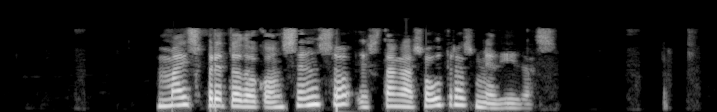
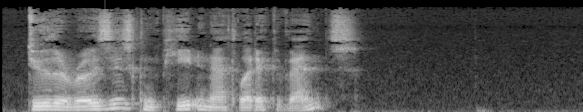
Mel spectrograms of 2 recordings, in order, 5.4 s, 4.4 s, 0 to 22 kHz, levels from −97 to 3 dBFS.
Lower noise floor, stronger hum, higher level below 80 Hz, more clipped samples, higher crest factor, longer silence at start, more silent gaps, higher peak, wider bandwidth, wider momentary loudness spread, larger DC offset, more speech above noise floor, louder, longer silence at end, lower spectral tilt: first, under -90 dBFS vs -54 dBFS; neither; second, -52 dBFS vs -46 dBFS; neither; about the same, 16 dB vs 18 dB; first, 1.2 s vs 0.2 s; neither; about the same, 0 dBFS vs 0 dBFS; second, 8 kHz vs 16.5 kHz; first, 11 LU vs 8 LU; neither; first, over 76 dB vs 40 dB; about the same, -14 LUFS vs -15 LUFS; second, 1.25 s vs 1.7 s; about the same, -5 dB/octave vs -4 dB/octave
